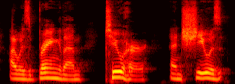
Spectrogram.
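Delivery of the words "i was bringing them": plain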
